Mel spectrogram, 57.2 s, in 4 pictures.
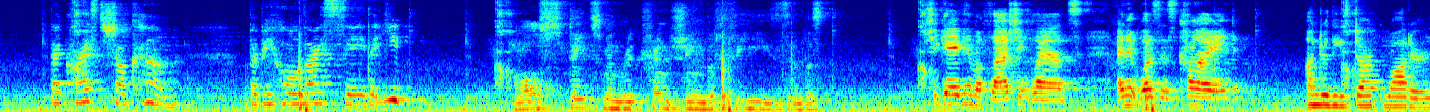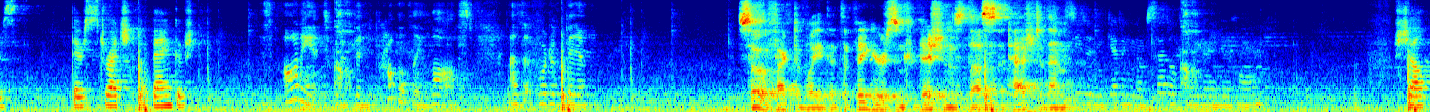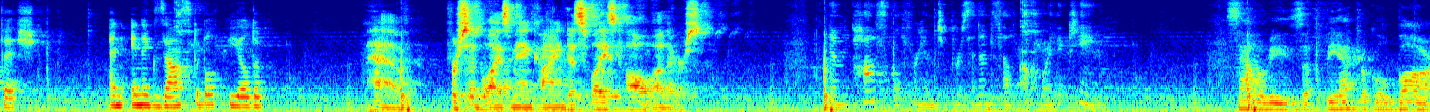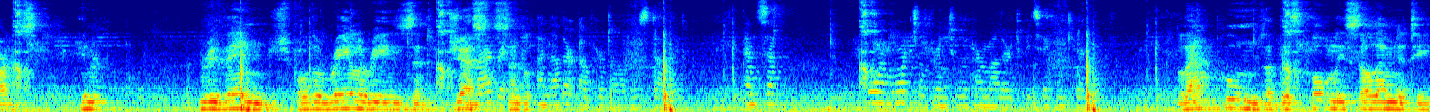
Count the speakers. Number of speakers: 7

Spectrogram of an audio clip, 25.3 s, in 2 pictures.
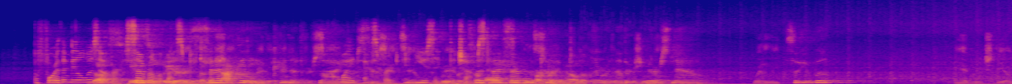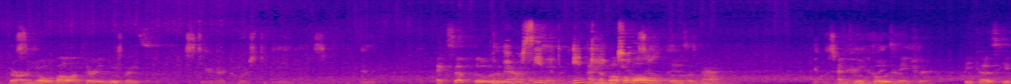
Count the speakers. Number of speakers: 4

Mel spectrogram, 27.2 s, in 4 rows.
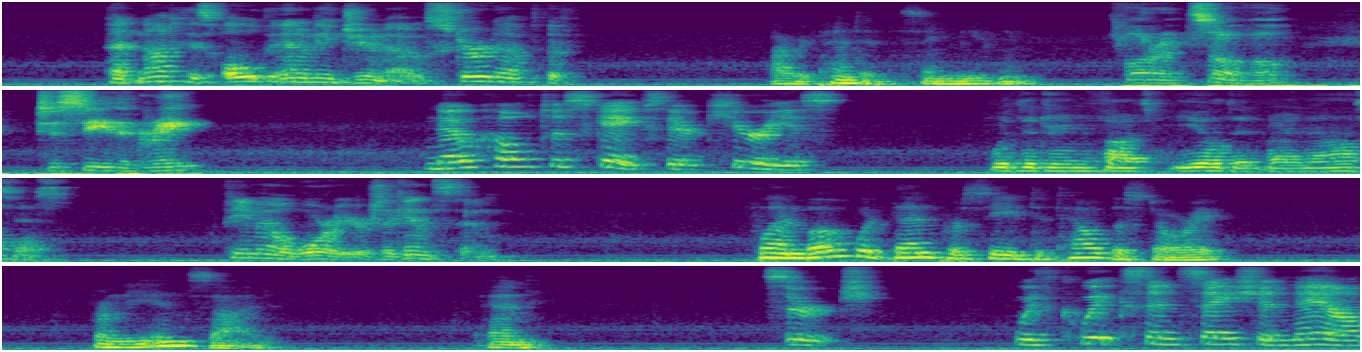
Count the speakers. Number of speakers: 5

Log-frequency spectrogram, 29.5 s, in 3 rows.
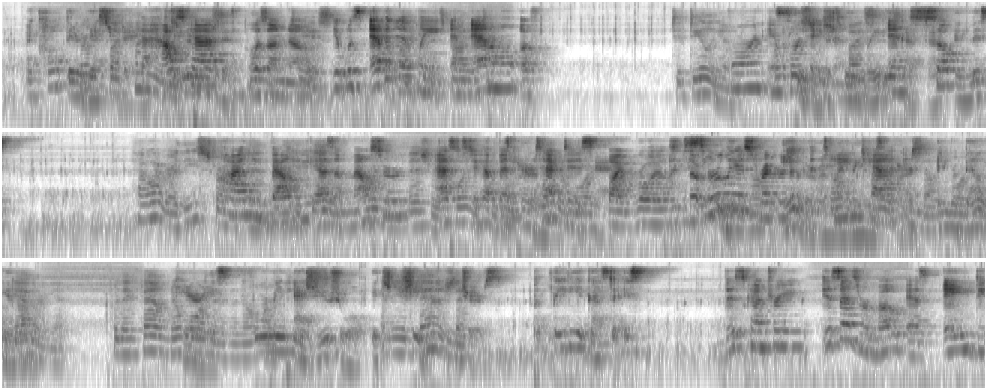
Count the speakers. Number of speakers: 3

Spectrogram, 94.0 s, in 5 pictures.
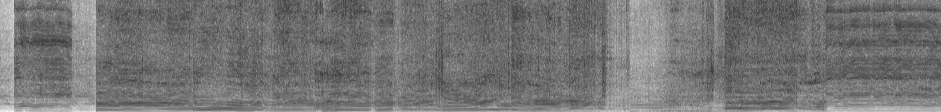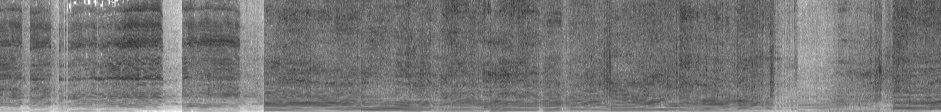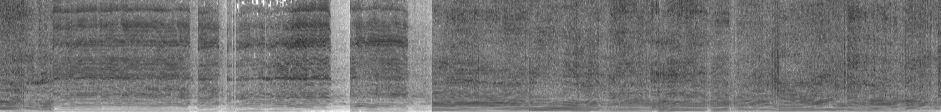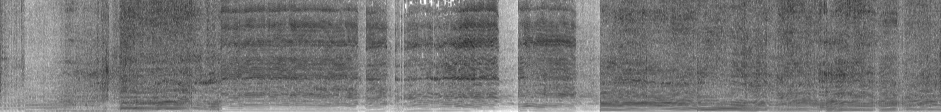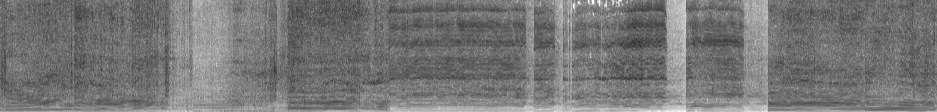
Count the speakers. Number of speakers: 0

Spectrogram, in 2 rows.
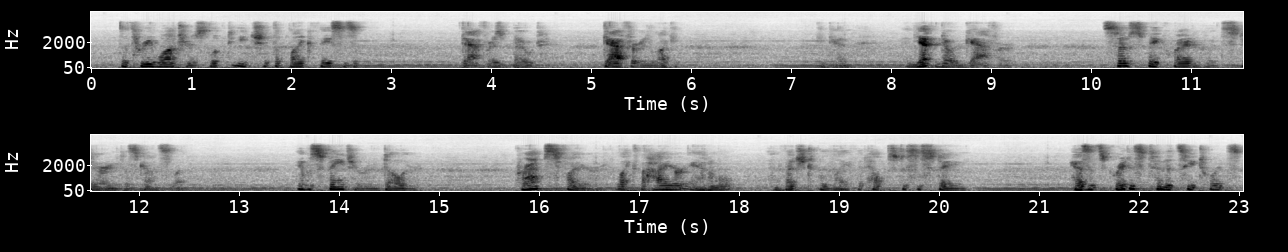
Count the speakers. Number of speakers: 1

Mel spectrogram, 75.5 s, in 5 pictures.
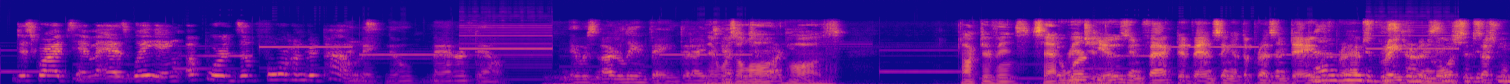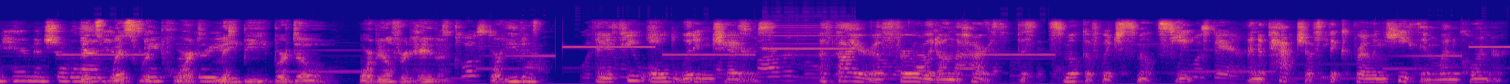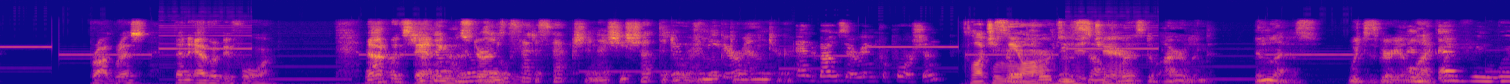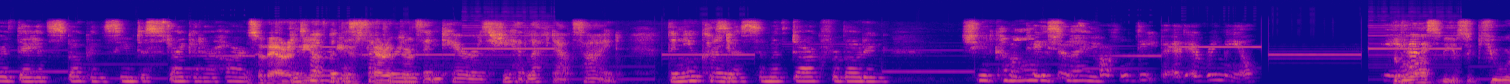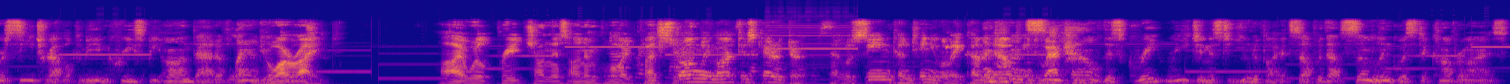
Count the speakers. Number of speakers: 8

